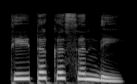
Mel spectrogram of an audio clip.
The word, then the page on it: ತೀಟಕಸಂದಿ: tīṭaka sandi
